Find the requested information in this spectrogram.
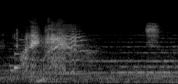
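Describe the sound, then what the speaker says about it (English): Several cats meowing in Genshin Impact, their agitated, overlapping cries loudest in the first second, followed by a quieter single mew near the end. "Your cats seem pretty worked up."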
